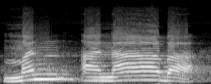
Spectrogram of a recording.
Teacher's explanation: نون ساکن کے بعد حمزہ ہے تو یہاں پر اظہار ہوگا, یعنی یہاں پر غنہ نہیں ہوگا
